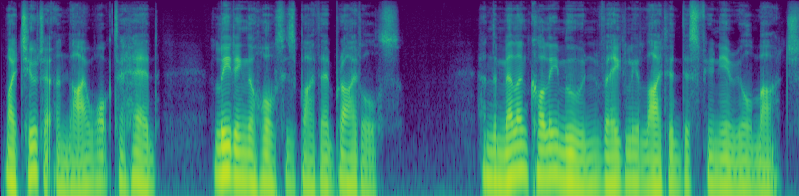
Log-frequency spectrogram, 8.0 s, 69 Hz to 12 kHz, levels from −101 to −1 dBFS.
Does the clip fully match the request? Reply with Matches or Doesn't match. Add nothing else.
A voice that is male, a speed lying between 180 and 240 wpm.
Doesn't match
